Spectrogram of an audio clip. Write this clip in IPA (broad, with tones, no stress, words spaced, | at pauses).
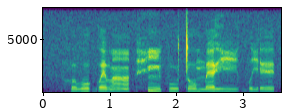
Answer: hʊ˨βo˦ ɡʷɛ˨βã˨ | hĩ˦˨ pu˦to˦mɛ˨˦ ɣiː˦˨ɡʷi˨ ɾɪ˦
